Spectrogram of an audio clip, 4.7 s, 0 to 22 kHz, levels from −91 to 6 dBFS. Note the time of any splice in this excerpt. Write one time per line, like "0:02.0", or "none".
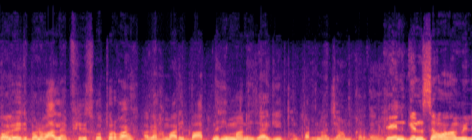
0:01.4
